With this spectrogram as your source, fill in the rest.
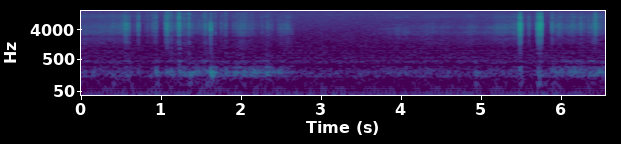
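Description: A folding knife with a metal blade slices and scrapes through a small, solid, compacted mound of orange kinetic sand on a dark surface while the other hand steadies the pile. Soft, irregular gritty patter and crisp high scraping ticks run over a low steady hum. Two sharper bright crunches come near the end.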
